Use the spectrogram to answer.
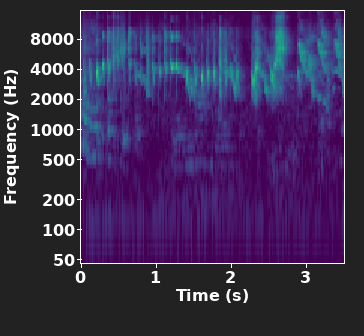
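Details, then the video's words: Long-tailed shrike singing in a varied, chattering stream: rapid repeated chirps and whistled notes, then louder rising and falling sweeps and harsh buzzy phrases, with a faint low hum beneath. "cendet pastol"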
